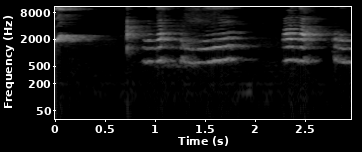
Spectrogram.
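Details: Talking parrot chattering in voice-like, harmonic phrases: a short drawn tone, then a longer jumble of warbled syllables, a pause, and a final quick burst of similar babbling notes, clear and close.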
